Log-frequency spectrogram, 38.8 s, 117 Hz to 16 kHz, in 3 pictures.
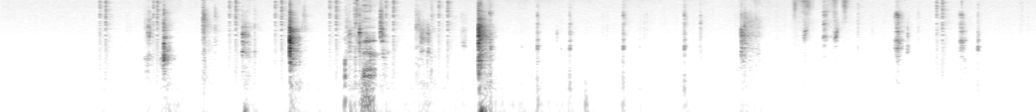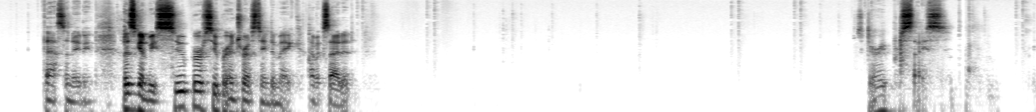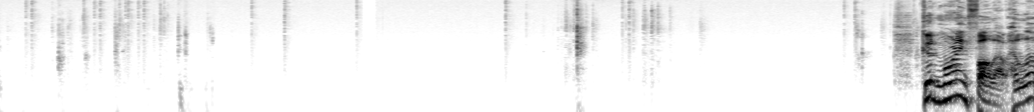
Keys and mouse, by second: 1.1 click, 2.4-5.0 typing, 4.2-6.5 drag, 5.8 Tab, 6.6 click, 6.7 click, 10.5-17.3 middle drag, 14.4 ctrl+s, 17.3 click, 18.2-21.9 middle drag, 19.1 Tab, 21.9 click, 23.0 middle click, 23.6 click, 23.7 middle click, 24.3 shift+click, 24.5-26.1 middle drag, 24.8 g, 26.1 click, 27.0-28.9 alt+shift+middle drag, 28.9-33.6 drag, 32.8 g, 33.6-37.6 middle drag, 33.8 r.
